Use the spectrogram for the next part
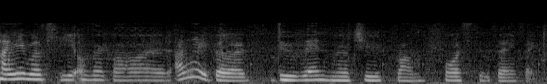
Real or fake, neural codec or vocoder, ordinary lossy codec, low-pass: fake; codec, 16 kHz, 1.1 kbps, Voila-Tokenizer; none; 7.2 kHz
